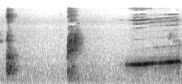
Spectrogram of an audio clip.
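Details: Caged pet parrot chattering on a screened back porch as it watches squirrels and birds: two clipped, voice-like syllables about a second apart, then a long, steady, slightly rising whistle.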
